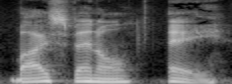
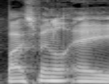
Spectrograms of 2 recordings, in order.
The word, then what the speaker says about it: Bisphenol A: I know I didn't say that right. Bisphenol? I don't know how to say it. – Bisphenol A. – There you go. – Okay. Bisphenol A is 3 atoms of hydrogen, 1 atom of carbon.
